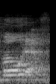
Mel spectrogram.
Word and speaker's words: Motah: It's called MODA. It's pronounced MODA for motivate.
